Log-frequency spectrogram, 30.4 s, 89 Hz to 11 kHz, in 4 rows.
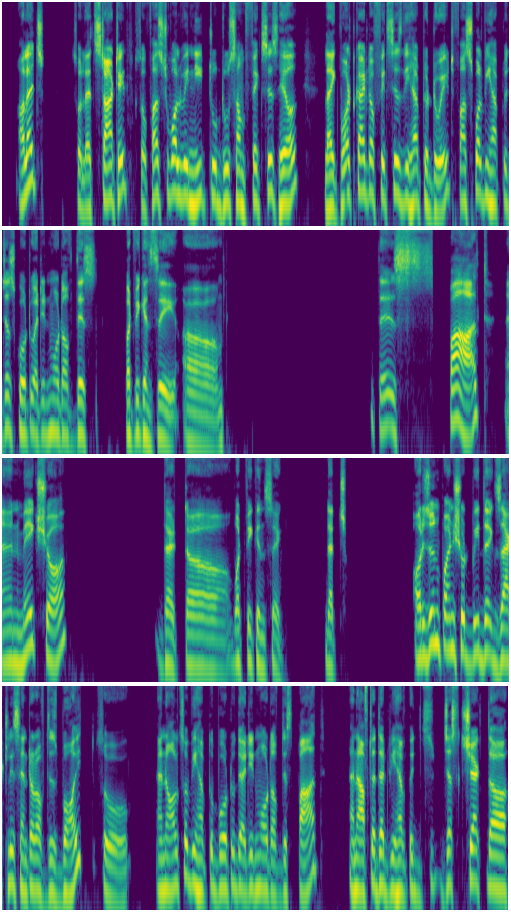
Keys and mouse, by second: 0.1 shift+middle click, 5.2 shift+middle click, 6.6 Tab, 12.1-14.1 drag, 15.5 Tab, 23.9 shift+middle click, 25.1 shift+middle click, 26.9 Tab, 27.6 a, 29.4-30.4 drag.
